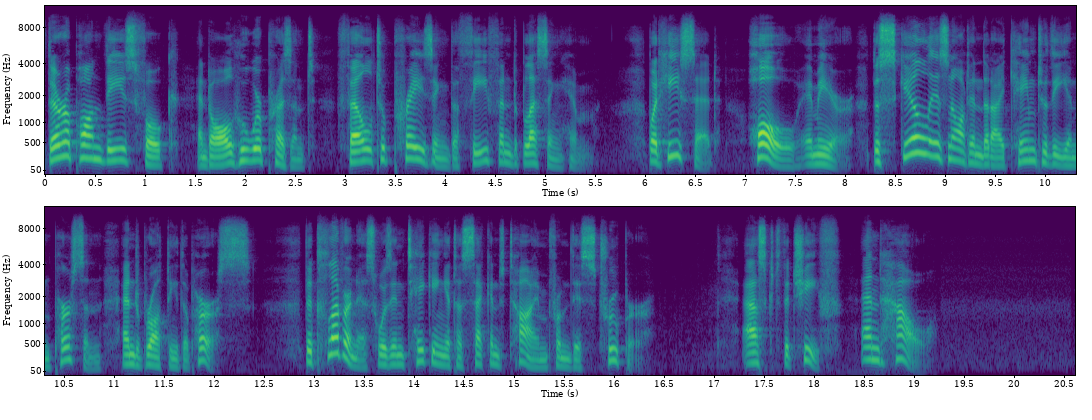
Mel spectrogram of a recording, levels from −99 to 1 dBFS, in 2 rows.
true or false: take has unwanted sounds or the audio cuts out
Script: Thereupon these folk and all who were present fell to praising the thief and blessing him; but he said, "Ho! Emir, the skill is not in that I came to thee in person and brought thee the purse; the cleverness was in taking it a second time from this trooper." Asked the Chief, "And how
false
